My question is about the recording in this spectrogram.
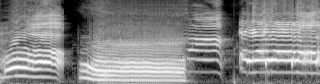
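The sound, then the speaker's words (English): A voice imitates the Wookiee growl of Chewbacca: three long, strained, wavering howls with a rough, bleating quality, loud and high-pitched, separated by short breaths. “I can speak his language.”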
